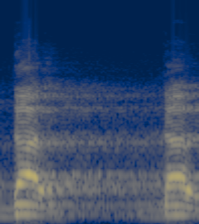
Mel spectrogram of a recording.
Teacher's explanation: Dia lidah tidak sampai keluar. Kalau umumnya kita orang Indonesia ini sering keluar saja. Da ya. Dia di dalam da. · Huruf dal ujung lisan dengan gusi atas sama dengan ta tadi, sama dengan to. Dal ya. Dia lidah tidak sampai keluar.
